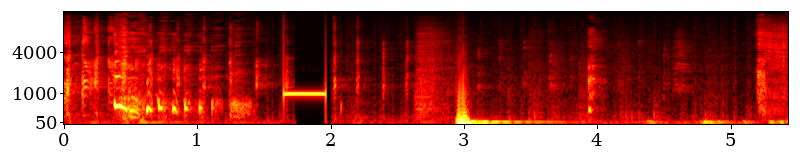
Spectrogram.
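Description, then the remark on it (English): A single short censor beep, a steady mid-pitched tone lasting about a third of a second, cuts in after some vocal noise; a loud thump and low rumble follow. “Beep.”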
